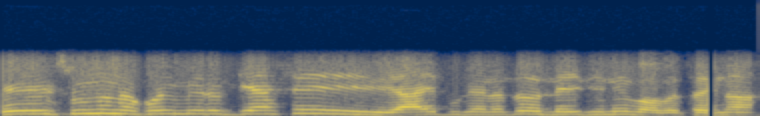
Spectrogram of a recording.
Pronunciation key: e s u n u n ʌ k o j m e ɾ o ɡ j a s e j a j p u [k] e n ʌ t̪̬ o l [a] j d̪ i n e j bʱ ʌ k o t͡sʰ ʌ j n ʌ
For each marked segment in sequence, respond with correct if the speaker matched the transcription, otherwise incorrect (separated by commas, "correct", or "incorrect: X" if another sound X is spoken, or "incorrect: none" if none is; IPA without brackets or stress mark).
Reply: incorrect: ɡ, incorrect: e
